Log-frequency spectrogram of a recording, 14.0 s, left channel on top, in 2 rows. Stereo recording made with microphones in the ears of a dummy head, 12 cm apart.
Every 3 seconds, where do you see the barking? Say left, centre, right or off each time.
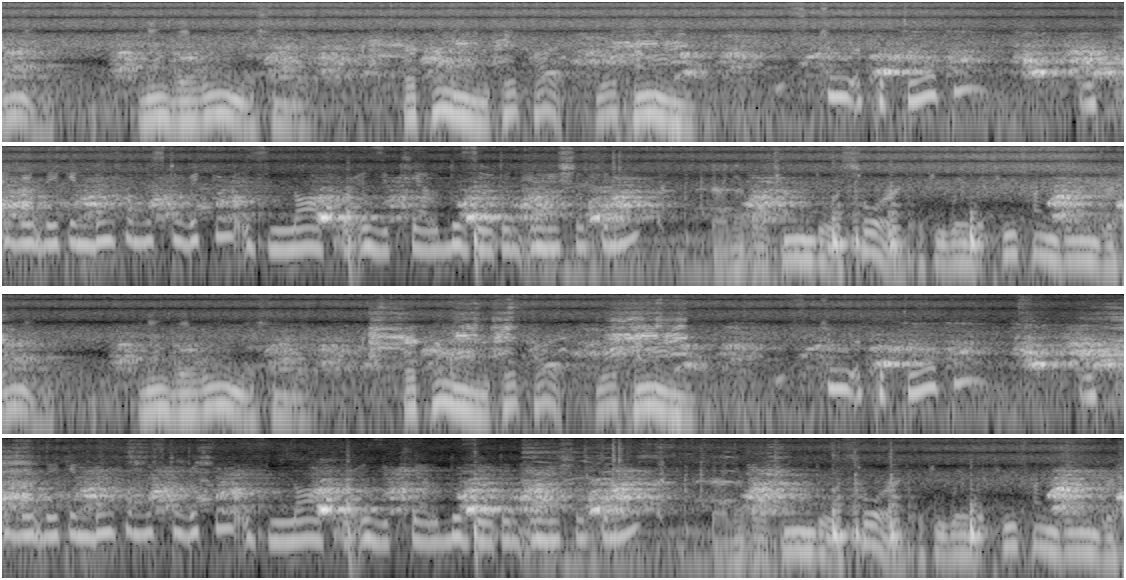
left, left, centre, right, right.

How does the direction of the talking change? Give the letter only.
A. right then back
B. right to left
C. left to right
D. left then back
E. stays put
E.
